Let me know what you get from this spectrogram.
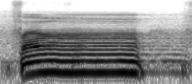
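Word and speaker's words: ف: ya fa fa fa Itu adalah huruf huruf bibir yang terbuka ada fa fa ada sedikit ke gigi ujung gigi fa fa jadi membacanya gak boleh dikatukkan bibir kita gak boleh fam gak boleh dibuka mulut sedikit fam Nah karena ikhfa itu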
